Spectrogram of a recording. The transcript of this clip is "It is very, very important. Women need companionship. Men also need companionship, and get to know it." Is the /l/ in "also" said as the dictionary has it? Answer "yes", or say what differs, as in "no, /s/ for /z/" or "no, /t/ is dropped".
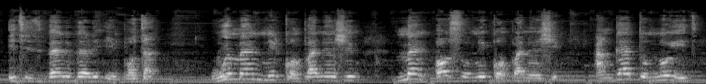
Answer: yes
